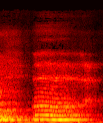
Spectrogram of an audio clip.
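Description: A man's voice ending a phrase, then holding a long, level 'aah' that fades out near the end.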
